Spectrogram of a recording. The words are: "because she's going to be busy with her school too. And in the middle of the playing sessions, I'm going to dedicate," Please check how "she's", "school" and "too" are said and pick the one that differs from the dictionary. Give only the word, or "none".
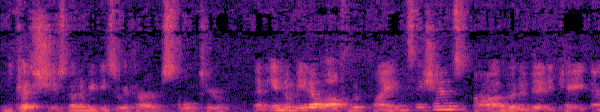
none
